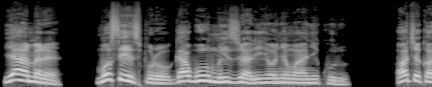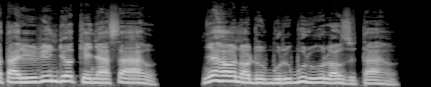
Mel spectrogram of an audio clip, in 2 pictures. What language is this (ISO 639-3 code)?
ibo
